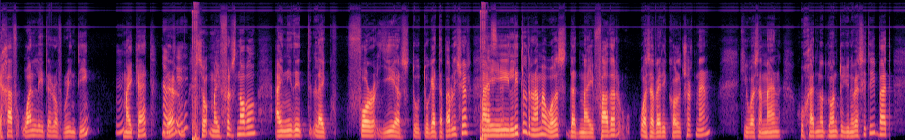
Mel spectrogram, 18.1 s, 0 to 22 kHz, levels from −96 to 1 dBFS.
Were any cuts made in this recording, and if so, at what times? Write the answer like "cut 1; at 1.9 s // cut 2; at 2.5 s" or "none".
cut 1; at 3.9 s // cut 2; at 9.6 s

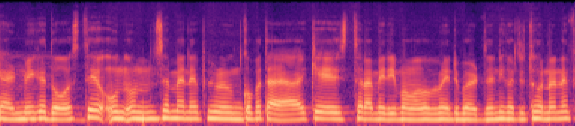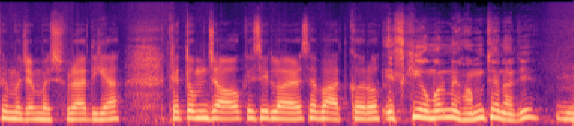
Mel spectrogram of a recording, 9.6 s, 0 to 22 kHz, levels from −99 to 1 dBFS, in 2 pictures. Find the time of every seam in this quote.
cut 1; at 8.0 s

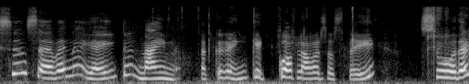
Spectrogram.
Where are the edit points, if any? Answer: cut 1; at 2.1 s

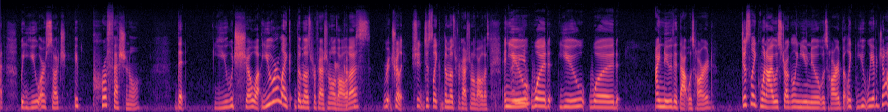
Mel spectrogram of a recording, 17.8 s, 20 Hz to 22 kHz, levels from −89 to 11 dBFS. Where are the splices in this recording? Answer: none

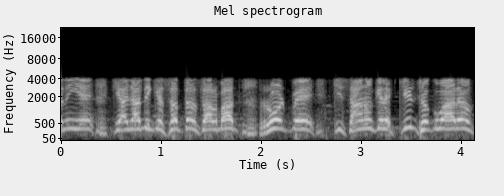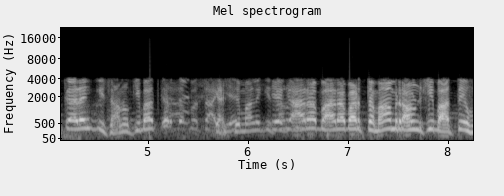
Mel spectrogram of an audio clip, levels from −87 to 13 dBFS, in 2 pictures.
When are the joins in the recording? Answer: cut 1; at 6.1 s

